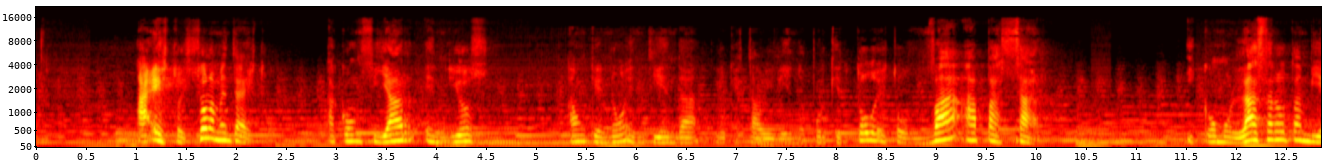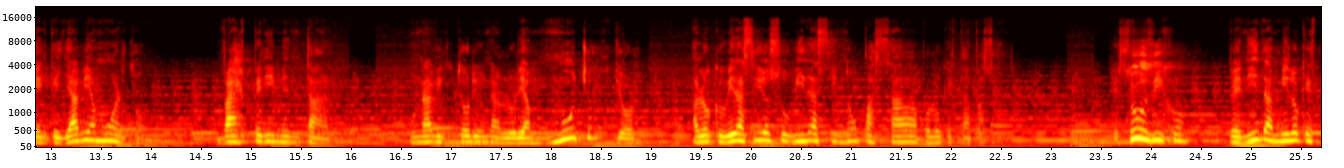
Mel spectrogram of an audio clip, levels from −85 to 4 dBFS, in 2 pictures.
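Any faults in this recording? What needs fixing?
Computer activity noise runs through the whole clip: a buzzing, chirping layer pulsing at around 100 Hz, sitting roughly 35 dB below the sound. It rises and falls with the computer's workload rather than with the audio. Changing load on the processor, graphics card or peripherals pulls current through the ground the audio circuit shares, and that shifting ground reference ends up in the signal path. To prevent it, use a USB isolator or an external interface with its own supply, and keep audio grounding separate from the computer chassis.

Adaptive stream at a lower bitrate affects 4.93 to 8.93 s. Quality drops abruptly at the start of that span, without any gap. Nothing remains above 12.4 kHz, and codec artefacts become more prominent. At 8.93 s the fuller treble returns just as suddenly. This sounds like the player switched to a lower-bitrate rendition because the connection slowed, which fits a step down from about 96 to 48 kbit/s AAC. 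To prevent it, capture from a local file or fixed-bitrate source, or lock the stream to its highest rendition.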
